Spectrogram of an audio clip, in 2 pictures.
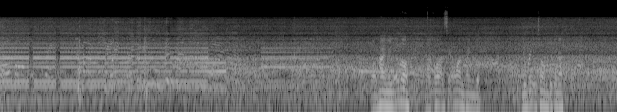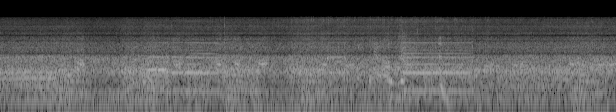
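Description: A car engine hums in a video game through a small speaker.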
